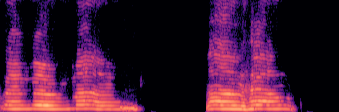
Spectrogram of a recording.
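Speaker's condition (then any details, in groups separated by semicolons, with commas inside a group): Traumatic brain injury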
